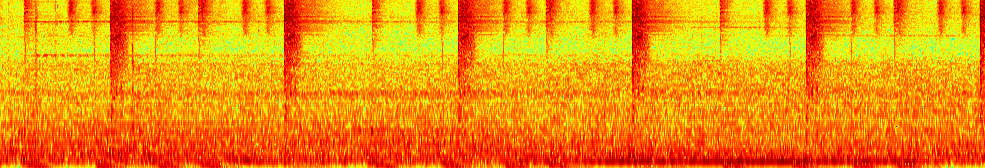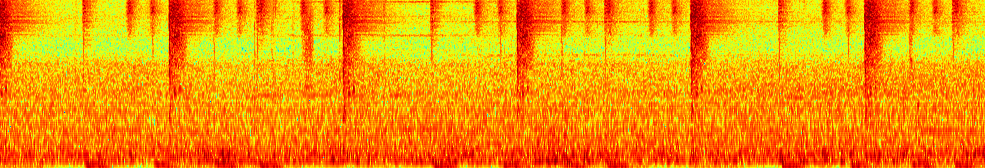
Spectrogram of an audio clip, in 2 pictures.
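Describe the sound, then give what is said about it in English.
A steady low rumble of a car's interior while driving through traffic, with continuous road and engine noise, brief tonal hums, and faint clicks recurring throughout; no one speaks. “I was paying attention to traffic. Like I said before, I, I do my podcast in my car.”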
